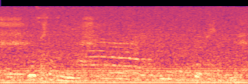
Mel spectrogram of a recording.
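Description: Faint, wavering voices in the room over a steady low electrical hum, with one brief louder vocal sound about a third of a second in.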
